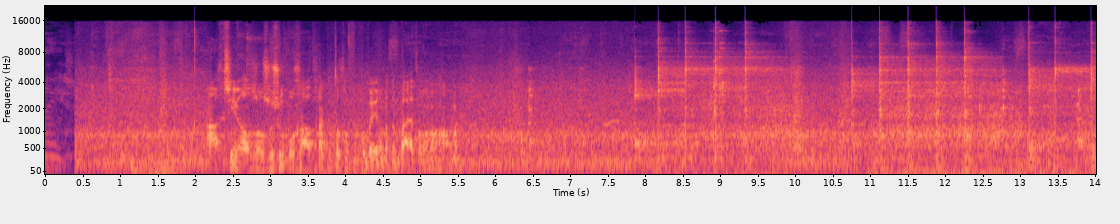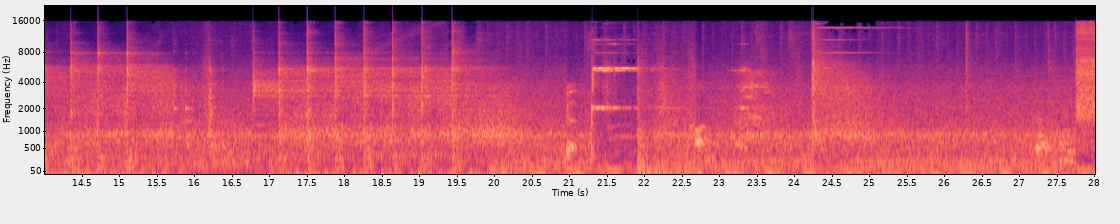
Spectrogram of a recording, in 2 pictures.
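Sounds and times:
hammer striking steel chisel: 7.8s - 10.0s, 10.7s - 19.8s, 21.3s - 22.2s.

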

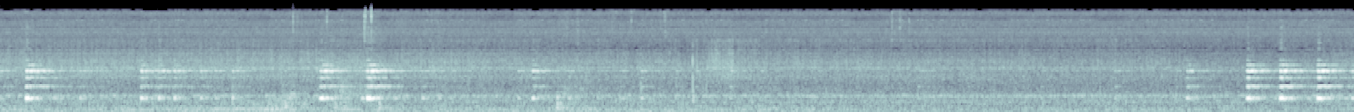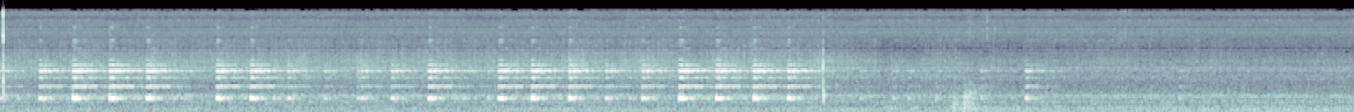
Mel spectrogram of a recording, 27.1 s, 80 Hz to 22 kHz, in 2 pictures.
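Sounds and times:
metal detector beeps: 0.2s - 0.7s, 3.2s - 4.1s, 12.5s - 21.8s.

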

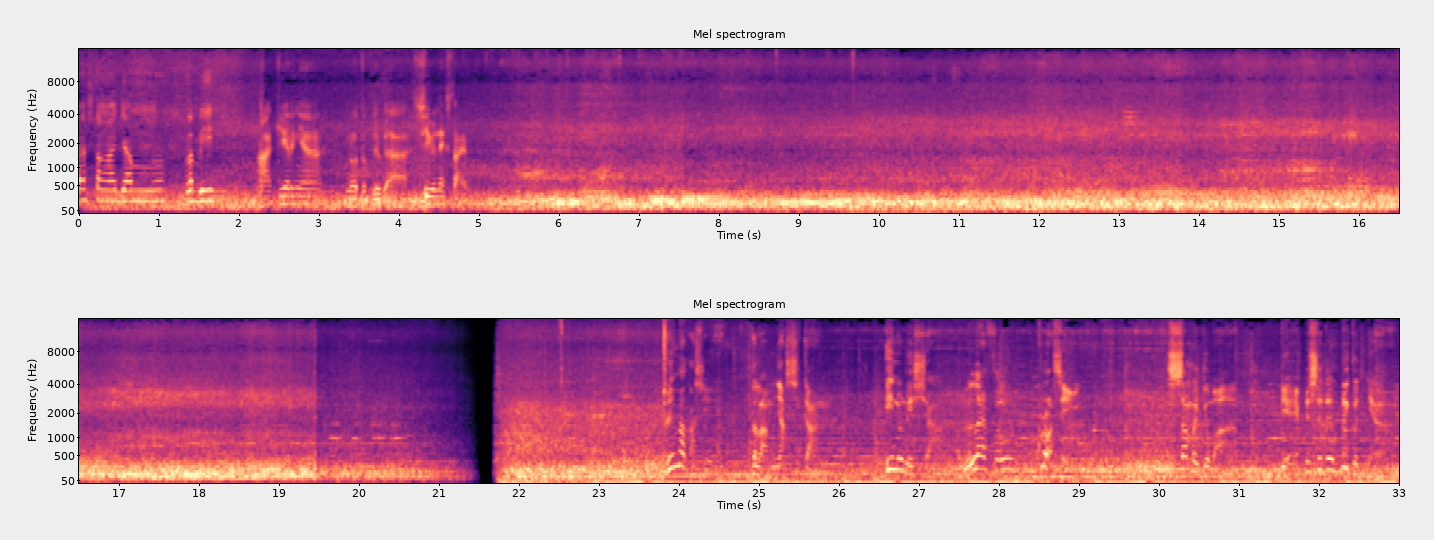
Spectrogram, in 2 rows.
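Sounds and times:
motorcycles and cars driving past: 0.0s - 33.0s.

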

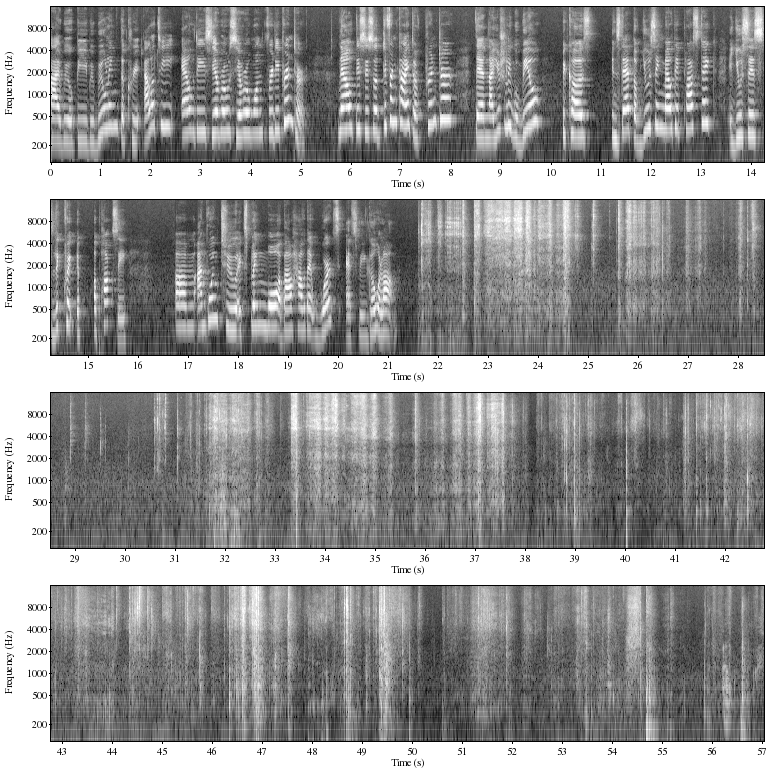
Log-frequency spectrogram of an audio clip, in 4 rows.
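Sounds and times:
box cutter slicing tape: 21.6s - 28.4s, 31.5s - 38.0s, 46.2s - 50.0s
foam packing rustling: 21.6s - 28.5s, 30.6s - 56.4s.

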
